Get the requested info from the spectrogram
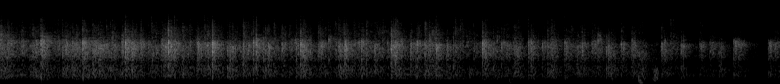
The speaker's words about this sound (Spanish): Alguien que lo haya sentido conmigo, que diga gloria a Dios en esta hora. Le puede brindar un mejor aplauso a Él en esta hora.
